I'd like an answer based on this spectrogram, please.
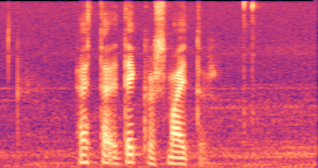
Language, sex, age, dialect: Faroese, male, 36-60, Suðurstreymoy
